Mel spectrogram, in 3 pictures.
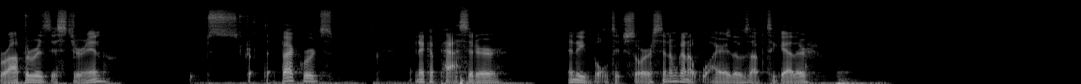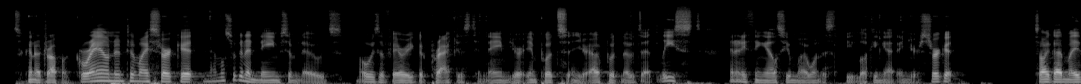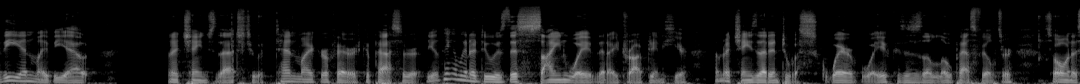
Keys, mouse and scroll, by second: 0.0-0.6 typing, 0.9 click, 2.3 r, 2.4 r, 4.1 click, 5.9 click, 11.0 g, 11.9 click, 12.8 n, 13.6 click, 15.0-15.8 typing, 17.0 n, 18.4 click, 19.3-20.2 typing, 20.3 click, 22.0-24.6 typing, 26.7 typing, 30.5 click, 31.9 h.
